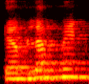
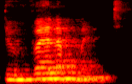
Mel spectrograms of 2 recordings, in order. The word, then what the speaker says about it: development: Now, this is not development, guys. This is development.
